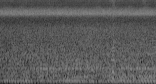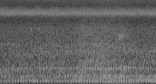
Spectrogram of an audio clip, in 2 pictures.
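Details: Beekeeping colony of honey bees under SAMS smart hive monitoring; a loud, low rumbling hum that builds gradually over the seconds, thick and continuous with a slight rough texture.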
